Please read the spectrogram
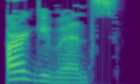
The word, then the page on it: arguments: British English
